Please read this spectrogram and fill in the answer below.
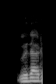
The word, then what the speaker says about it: OODA: u d a ループは英語で OODA と書いて u d a ループと読みます。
